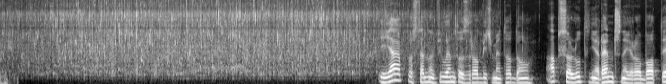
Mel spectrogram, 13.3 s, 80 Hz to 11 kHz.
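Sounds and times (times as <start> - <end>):
fountain water trickling and splashing: 0.0 - 10.6
speech: 7.6 - 13.3.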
